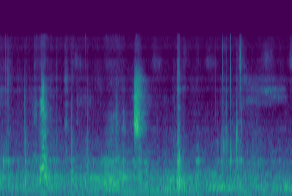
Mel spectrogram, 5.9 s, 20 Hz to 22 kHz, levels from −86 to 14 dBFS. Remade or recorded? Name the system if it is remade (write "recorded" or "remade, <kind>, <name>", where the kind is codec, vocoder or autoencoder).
remade, codec, SNAC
